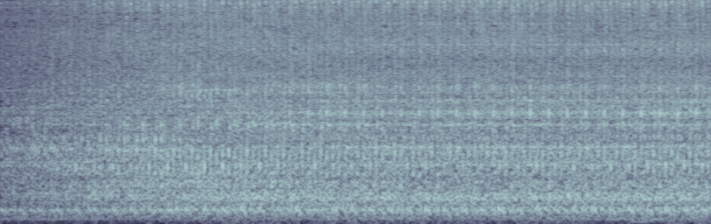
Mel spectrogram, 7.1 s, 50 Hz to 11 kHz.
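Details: 2011 Ford Mustang V6, stock engine, 24,000 km, at idle: fast, fairly even light ticking of about two to three beats a second. The owner suspects a knock from the passenger-side cylinder head; the left head sounds fine apart from the injectors.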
